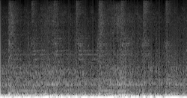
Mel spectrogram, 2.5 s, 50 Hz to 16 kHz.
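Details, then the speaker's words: 1970 Dodge Challenger 440 Six Pack, three Holley two-barrel carbs (1,350 CFM), 4-speed, Comp Cam 284 duration; deep rolling V8 rumble with a rhythmic lope, steady even firing: normal big-cam idle. "Idle's nice, has a nice bump stick to it."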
